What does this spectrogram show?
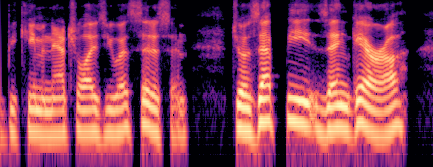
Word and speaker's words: Giuseppe: citizen, Giuseppe Zangara. Giuseppe. Giuseppe. It's Giuseppe? That's how you Giuseppe.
